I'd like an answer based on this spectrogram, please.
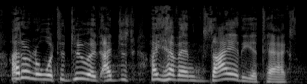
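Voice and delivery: high, flustered complaint; retold panic. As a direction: imitate an anxious caller at a loss. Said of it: "she was just panicked".

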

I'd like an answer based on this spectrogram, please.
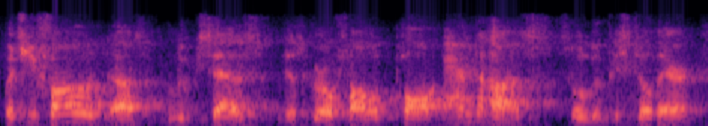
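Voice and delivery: ordinary talk

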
